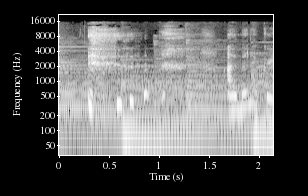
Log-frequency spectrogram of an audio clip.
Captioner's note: ASMODEUS giggles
